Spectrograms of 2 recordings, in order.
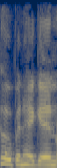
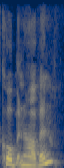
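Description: First: It is pronounced the usual English way. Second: It is pronounced the way locals say it.

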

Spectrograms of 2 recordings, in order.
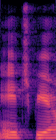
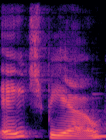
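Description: First: The stress is not on the first syllable. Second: The stress is on the first syllable. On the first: "Instead of saying HBO" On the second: "I just put the emphasis on the first syllable like a true Southerner"

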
